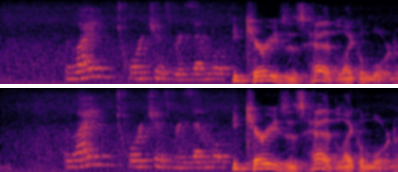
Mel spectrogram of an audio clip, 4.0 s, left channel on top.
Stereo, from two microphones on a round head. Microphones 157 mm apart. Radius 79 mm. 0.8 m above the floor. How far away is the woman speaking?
About 8.5 m.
